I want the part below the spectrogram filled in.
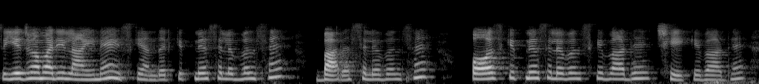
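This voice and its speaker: A woman's voice: high voice, steady tone. A woman English teacher giving an online exam-prep lecture. She mixes Hindi and English and explains by asking questions and then answering them herself. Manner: reads poetry slowly and deliberately. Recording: dull lo-fi online class audio.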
